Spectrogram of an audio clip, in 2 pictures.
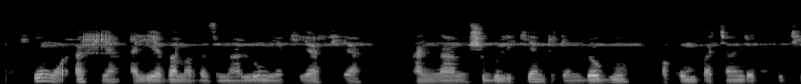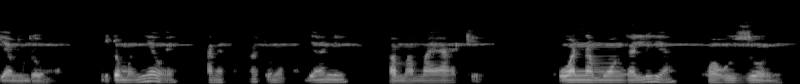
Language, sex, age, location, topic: Swahili, male, 25-35, Kisumu, health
